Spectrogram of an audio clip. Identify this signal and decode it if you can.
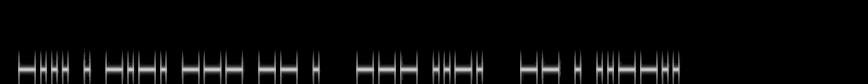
Morse code, heard as a keyed tone, about 22 wpm, 700 Hz. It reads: BECOME OF ME?
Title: Sentences from Top 600 Words 22wpm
